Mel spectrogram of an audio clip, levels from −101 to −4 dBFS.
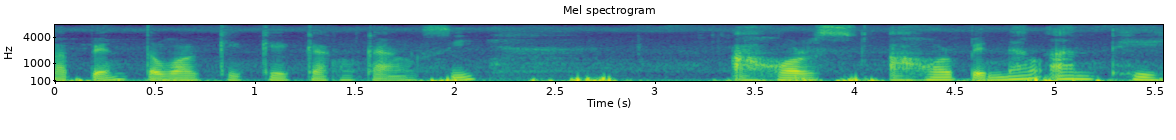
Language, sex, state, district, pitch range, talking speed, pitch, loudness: Karbi, male, Assam, Karbi Anglong, 90-120 Hz, 110 wpm, 110 Hz, -20 LUFS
